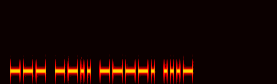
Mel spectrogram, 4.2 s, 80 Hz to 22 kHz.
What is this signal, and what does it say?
Morse code, heard as a keyed tone, about 25 wpm, 700 Hz. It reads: OZ9V
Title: DXCC-100 Call Signs - 4 Characters - 25wpm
